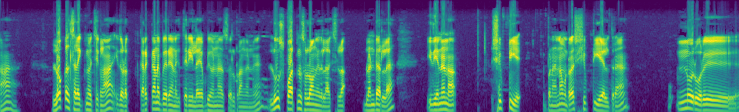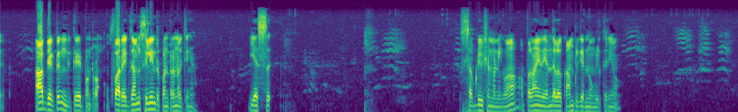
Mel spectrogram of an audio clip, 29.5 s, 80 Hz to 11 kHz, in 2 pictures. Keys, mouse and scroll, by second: 10.8 click, 11.8 shift+a, 19.0 s, 21.7 g, 23.6-26.4 right drag, 26.4-29.5 drag.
